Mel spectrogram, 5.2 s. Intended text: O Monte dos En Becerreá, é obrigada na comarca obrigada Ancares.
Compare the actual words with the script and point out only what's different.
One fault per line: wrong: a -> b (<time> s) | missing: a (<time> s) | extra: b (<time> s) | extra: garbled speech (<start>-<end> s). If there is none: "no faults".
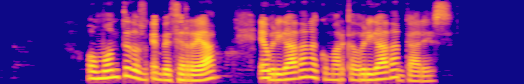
no faults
